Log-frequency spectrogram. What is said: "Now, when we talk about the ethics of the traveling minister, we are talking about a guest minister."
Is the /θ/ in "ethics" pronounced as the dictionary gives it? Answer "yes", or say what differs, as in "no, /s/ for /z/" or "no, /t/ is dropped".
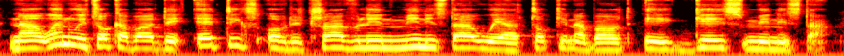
no, /t/ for /θ/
